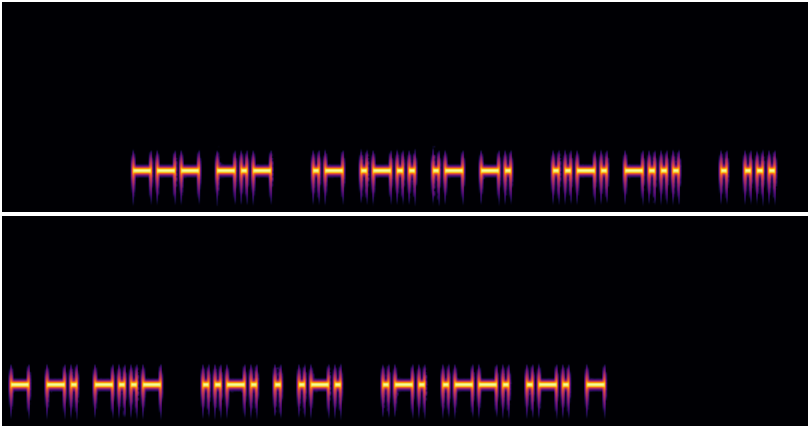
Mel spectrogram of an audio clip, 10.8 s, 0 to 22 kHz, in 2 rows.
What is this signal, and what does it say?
Morse code, heard as a keyed tone, about 32 wpm, 700 Hz. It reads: OK ALAN FB ES TNX FER RPRT
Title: Practice QSO - Exchange 2 - Info - 30wpm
